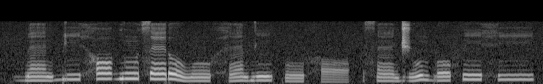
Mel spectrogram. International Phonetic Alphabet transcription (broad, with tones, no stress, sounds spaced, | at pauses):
ɡ͡b ɛ̃˨ ɡ͡b i˧ h ɔ˦ ɡ ũ˦ s ɛ˦ ɾ o˦˨ w ũ˨ h ɛ̃˨˦ d ĩ˧ k ũ˨ h ɔ˨ | s ɛ̃˨ d͡ʒ ũ˨˦ b o˧ f ĩ˦ h i˦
